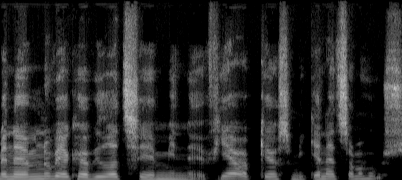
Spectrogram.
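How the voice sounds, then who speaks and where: A woman's medium-pitched voice with a dark, mellow tone, fairly even intonation and a moderate pace, dry and close with no echo. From Denmark, Bornholm. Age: 20s. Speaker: vlogger, cleaner and horse therapist. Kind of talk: casual vlog monologue. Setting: in a car and at the stable. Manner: hesitant with many fillers.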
